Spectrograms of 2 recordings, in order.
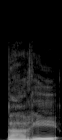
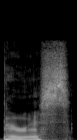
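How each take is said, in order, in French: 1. Paris est prononcé avec un accent français. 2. Paris est prononcé avec un accent américain.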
